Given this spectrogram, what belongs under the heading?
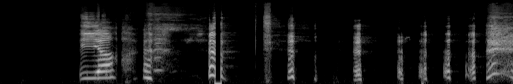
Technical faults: underrun with held sample; short concealed packet loss

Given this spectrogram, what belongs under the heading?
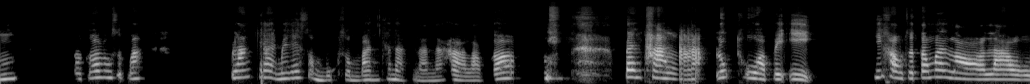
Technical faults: short concealed packet loss; burst of packet loss; repeated packet loss (robotic sound)

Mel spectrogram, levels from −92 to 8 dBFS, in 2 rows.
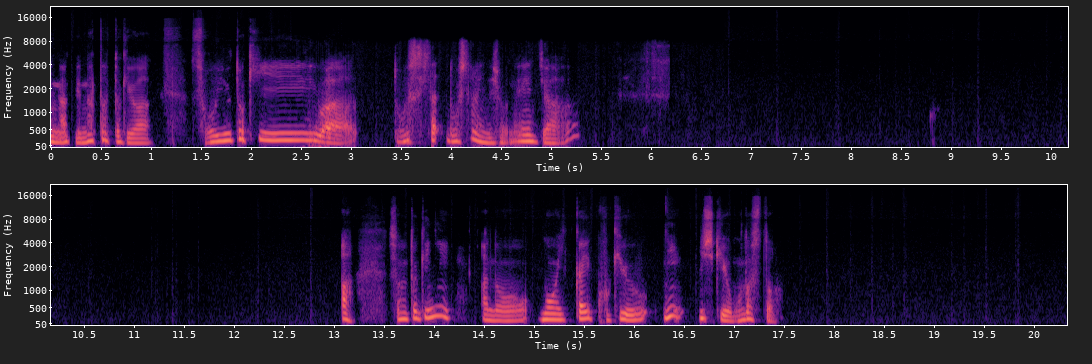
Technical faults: call bitrate drop

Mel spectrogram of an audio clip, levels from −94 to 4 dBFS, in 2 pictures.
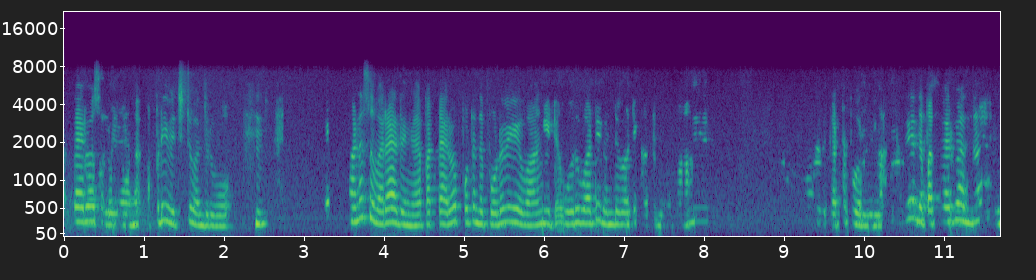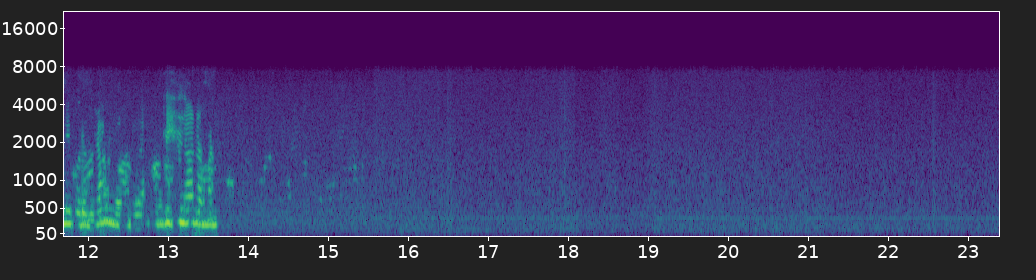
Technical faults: speech suppressed in double talk; other side's voice leaking through

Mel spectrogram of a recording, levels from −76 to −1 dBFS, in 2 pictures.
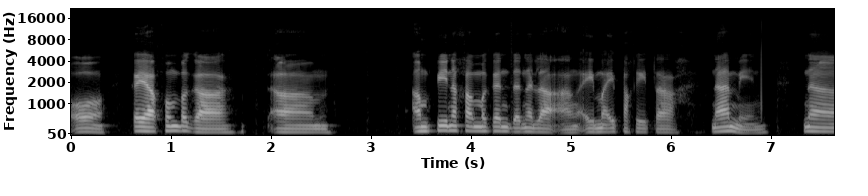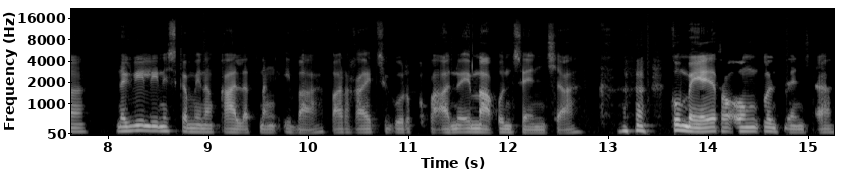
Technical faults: electrical switching spike

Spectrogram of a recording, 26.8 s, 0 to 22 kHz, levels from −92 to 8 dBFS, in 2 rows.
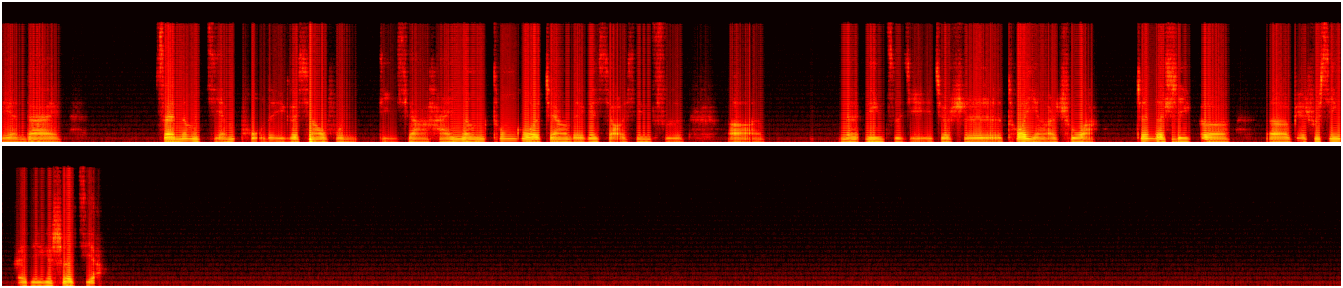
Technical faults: planar audio read as interleaved

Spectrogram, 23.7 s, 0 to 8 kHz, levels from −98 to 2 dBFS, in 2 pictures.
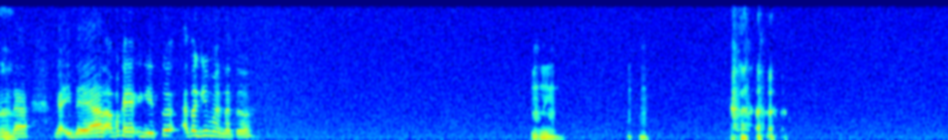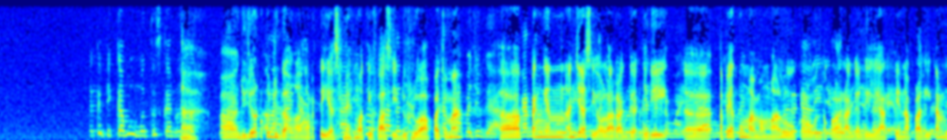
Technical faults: none

